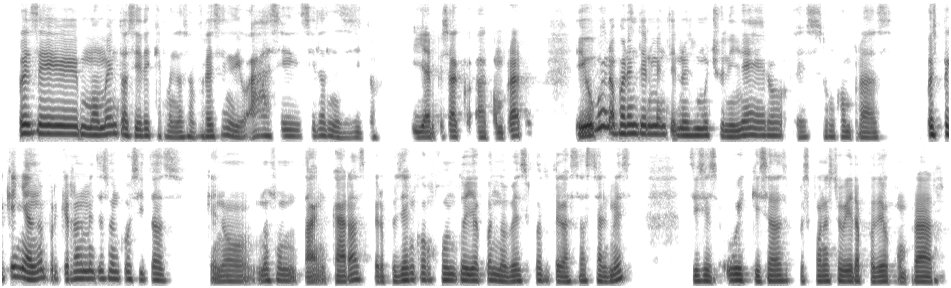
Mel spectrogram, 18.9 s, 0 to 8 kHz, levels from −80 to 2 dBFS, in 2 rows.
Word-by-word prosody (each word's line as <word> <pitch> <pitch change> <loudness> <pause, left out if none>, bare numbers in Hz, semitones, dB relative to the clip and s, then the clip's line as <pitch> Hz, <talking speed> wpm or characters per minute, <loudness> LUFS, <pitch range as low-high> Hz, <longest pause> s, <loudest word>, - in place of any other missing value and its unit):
pues, 190 +1 +4
de 180 -2 +5
momento 160 +2 +2
así 145 -1 0
de 140 0 -1
que 135 -3 -13
me 110 -3 -4
las 110 +3 -3
ofrecen 125 +5 -3
y - - -1
digo: 115 0 -3
"Ah, 135 +2 -2
sí, 135 -1 -5
sí 130 - -11
las 140 0 -3
necesito". 105 -3 -7 0.3
Y 110 - -3
ya 115 - +3
empecé 115 +2 -4
a 120 - +1
co - - -16
a 110 0 -4
comprar, 110 +8 -2 0.5
y - - +1
digo, - - +8
bueno, 330 +3 +4
aparentemente 180 -2 +3
no 150 - +3
es 145 - +2
mucho 145 -3 0
dinero, 140 +3 0
es 115 +2 -10
son 120 0 -7
compras, 105 -3 -5 0.3
pues, 165 -1 +3
pequeñas, 180 -2 +3
¿no?, 180 +4 0
porque, 165 -5 -4
realmente, 160 +1 +1
son 160 -2 -1
cositas 135 -5 -4 0.2
que - - -4
no 110 0 -2
no 120 +1 0
son 125 -2 -2
tan - - -1
caras, 125 +6 +1
pero, 105 0 -3
pues, 105 - -3
ya 130 - +6
en 140 - -1
conjunto 135 -1 0
ya 125 -1 +4
cuando 125 -3 +1
ves 115 +2 0
cuánto 125 -1 -3
te 110 - -1
gastaste 115 +3 -2
al 105 - +1
mes, 145 +9 0 0.6
dices: 115 -1 +1
"Uy, 125 0 +3
quizás, 115 +1 0
pues, 105 - -9
con 115 0 0
esto 115 +1 0
hubiera 110 0 +2
podido 105 +2 +1
comprar". 105 0 +1
125 Hz, 220 wpm, -23 LUFS, 115-150 Hz, 0.6 s, digo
